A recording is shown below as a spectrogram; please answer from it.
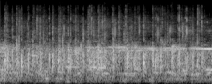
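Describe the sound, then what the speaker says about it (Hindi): Loud, dense applause from a crowd at a large public rally in Kithana village, Kalayat, welcoming Anurag Dhanda, with steady clapping throughout and a murmur of voices mixed in. "जोरदार तालियों से स्वागत करें"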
